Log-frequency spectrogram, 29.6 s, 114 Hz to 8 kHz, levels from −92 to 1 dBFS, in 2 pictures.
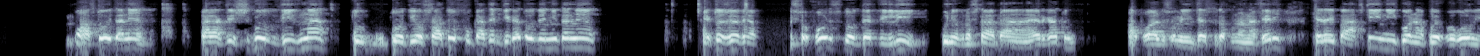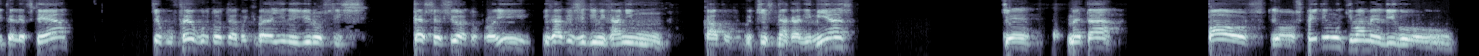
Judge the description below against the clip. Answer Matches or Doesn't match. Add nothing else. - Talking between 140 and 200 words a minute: Matches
